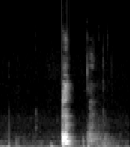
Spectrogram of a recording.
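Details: Woman with Tourette syndrome making a single abrupt, loud bark-like vocal burst, an involuntary vocal tic.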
